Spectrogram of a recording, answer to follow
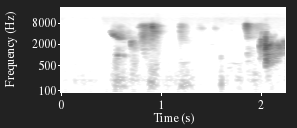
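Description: Near silence with a few faint, short breaths or mouth sounds from a person, about half a second to a second in.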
